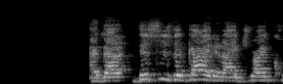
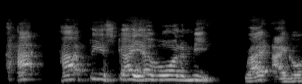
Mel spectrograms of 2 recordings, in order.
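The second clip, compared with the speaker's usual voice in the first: usual speaking voice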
